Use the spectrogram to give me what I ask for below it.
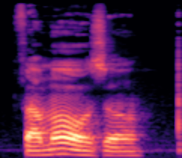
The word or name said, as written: famoso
